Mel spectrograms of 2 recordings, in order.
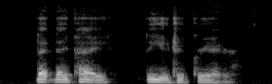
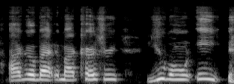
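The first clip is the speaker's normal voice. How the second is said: much higher mock-indignant retort; high-pitched comic comeback; retold telling-off; 9 semitones higher, 4 dB louder than usual. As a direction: imitate someone going off, for laughs.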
